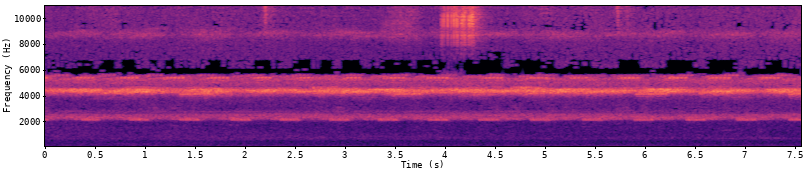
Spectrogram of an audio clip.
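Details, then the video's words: A dense cricket chorus recorded in New England summertime: steady layered high trills throughout, interrupted by a few quick buzzy accents, with faint rumbling background noise. "Over 1 Hour Of Tinnitus Masking With Crickets"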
